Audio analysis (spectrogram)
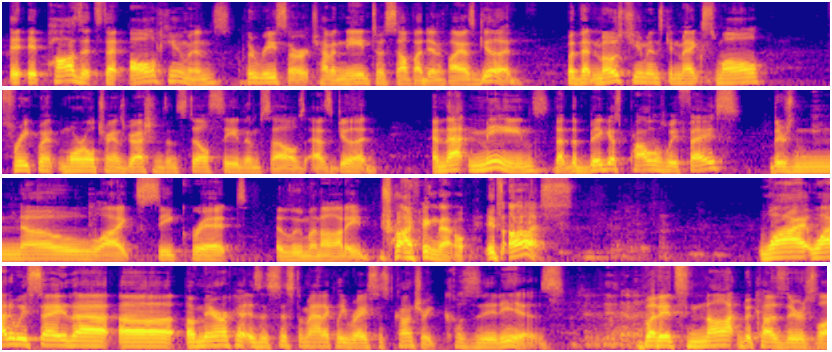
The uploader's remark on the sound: LIVE in Denver, CO. This episode was recorded at St. Andrew UMC in Denver, CO with a live audience.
